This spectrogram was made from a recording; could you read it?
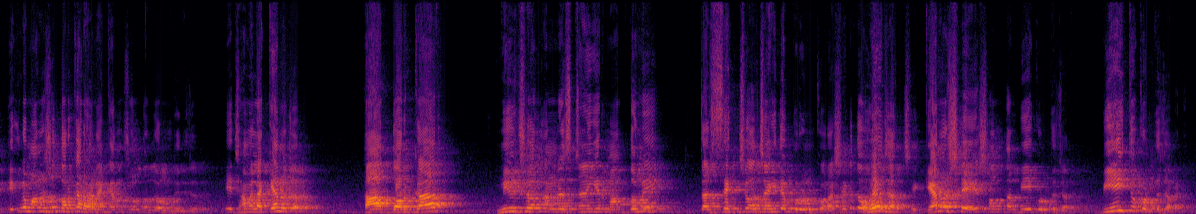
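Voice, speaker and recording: A man's voice: sits high, fairly bright tone, very echoey, far from the mic. A man preaching a sermon with impassioned rhetorical questions and repeated lists. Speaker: Islamic preacher. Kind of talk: sermon-style lecture.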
